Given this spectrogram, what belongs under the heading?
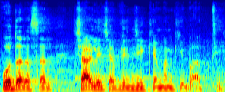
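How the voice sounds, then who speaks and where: Music plays in the background. A man is speaking. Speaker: narrator. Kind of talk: documentary narration.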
